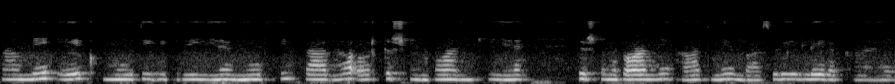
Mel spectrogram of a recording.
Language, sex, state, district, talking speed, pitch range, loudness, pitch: Hindi, female, Chhattisgarh, Sukma, 145 wpm, 220-240 Hz, -19 LUFS, 225 Hz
